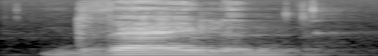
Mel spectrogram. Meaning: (verb) to clean the floor using a floorcloth, e.g. with water and soap, or to dry with a floorcloth; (noun) plural of dweil
- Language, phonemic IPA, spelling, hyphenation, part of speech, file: Dutch, /ˈdʋɛi̯lə(n)/, dweilen, dwei‧len, verb / noun, Nl-dweilen.ogg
